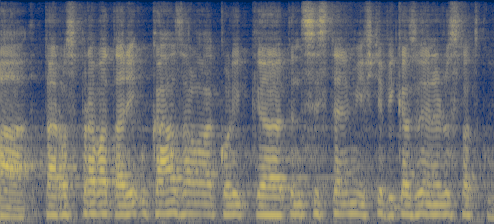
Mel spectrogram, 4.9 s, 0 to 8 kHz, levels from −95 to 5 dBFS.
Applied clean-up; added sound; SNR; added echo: none; none; none; reverberation time 0.4 s.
